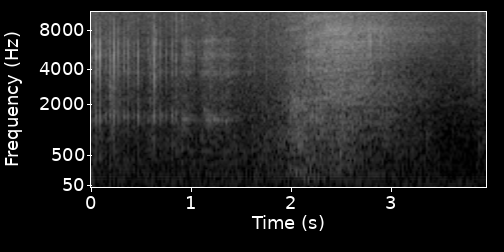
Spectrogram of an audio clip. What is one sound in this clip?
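A blanket rustles.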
